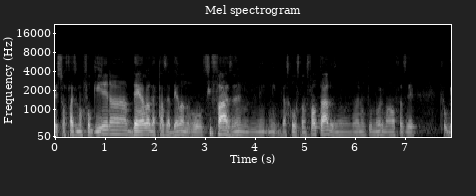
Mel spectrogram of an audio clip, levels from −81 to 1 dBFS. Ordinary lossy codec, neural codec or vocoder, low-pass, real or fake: MP3, 64 kbps; codec, 32 kHz, 1.9 kbps, SNAC; 7.2 kHz; fake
